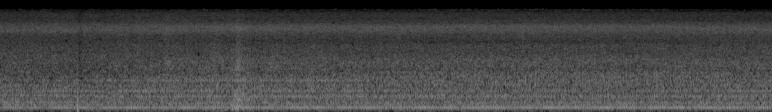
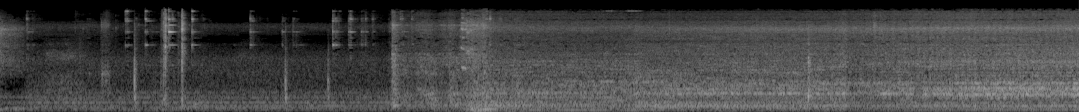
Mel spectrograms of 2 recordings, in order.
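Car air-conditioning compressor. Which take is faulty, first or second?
second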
